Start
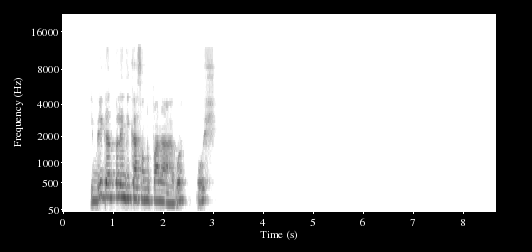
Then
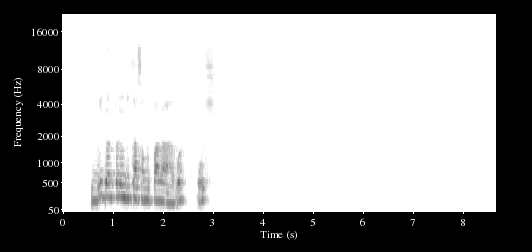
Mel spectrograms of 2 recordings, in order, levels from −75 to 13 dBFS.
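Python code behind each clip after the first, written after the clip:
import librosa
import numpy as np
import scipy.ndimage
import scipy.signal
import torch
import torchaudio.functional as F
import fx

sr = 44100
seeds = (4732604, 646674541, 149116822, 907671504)

y = scipy.signal.sosfilt(scipy.signal.cheby1(4, 1.0, [1500.0, 3600.0], 'bandstop', fs=sr, output='sos'), x)
y = y * 10.0 ** (-7.5 / 20.0)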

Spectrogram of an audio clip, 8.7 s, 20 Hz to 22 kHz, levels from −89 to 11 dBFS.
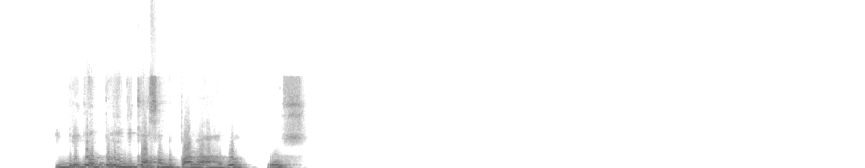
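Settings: y = 10.0 ** (-32.5 / 20.0) * np.tanh(x / 10.0 ** (-32.5 / 20.0))
y = y * 10.0 ** (3.0 / 20.0)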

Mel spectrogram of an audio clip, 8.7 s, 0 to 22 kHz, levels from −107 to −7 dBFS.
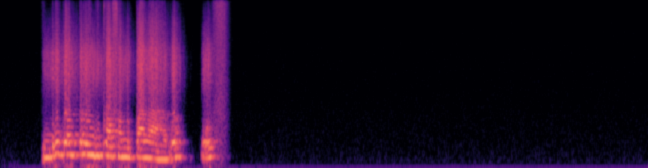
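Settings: y = fx.noise_mod_delay(x, sr, seeds[0], noise_hz=5100.0, depth_ms=0.096)
y = y * 10.0 ** (3.0 / 20.0)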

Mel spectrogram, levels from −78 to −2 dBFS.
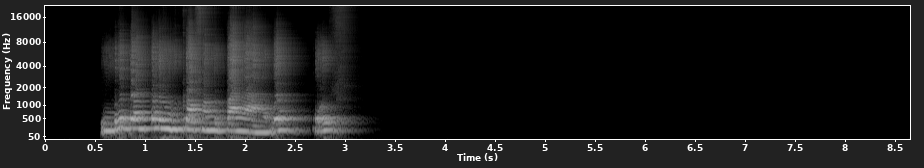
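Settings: y = fx.spec_trails(x, sr, decay_s=0.75)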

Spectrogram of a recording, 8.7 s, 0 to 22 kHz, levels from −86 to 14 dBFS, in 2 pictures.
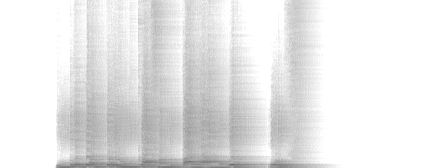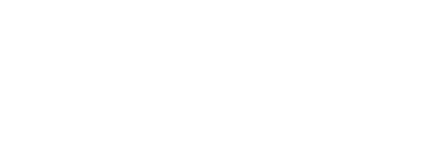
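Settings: y = 10.0 ** (-25.5 / 20.0) * np.tanh(x / 10.0 ** (-25.5 / 20.0))
y = y * 10.0 ** (-4.5 / 20.0)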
